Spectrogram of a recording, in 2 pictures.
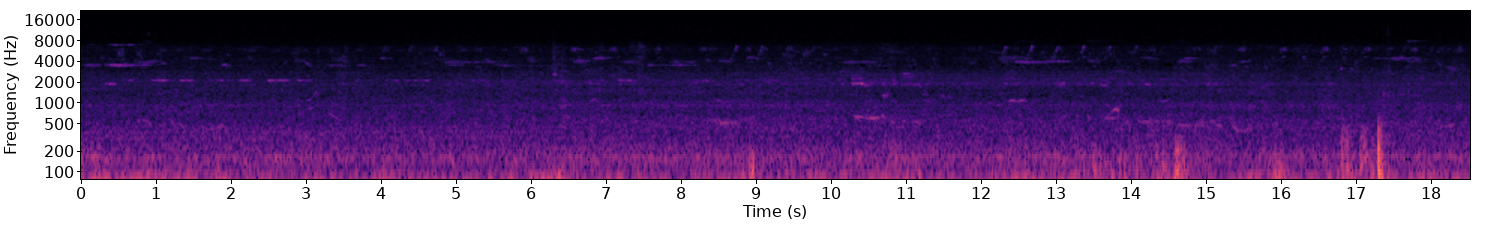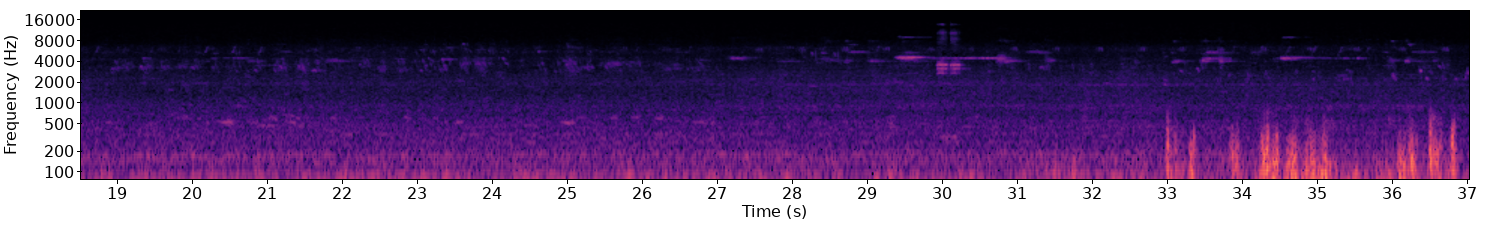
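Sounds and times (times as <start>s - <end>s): distant freight train rumble: 0.0s - 37.0s
birds chirping: 14.9s - 35.5s
wind buffeting the microphone: 15.8s - 17.5s, 32.9s - 37.0s.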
